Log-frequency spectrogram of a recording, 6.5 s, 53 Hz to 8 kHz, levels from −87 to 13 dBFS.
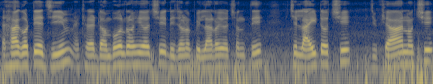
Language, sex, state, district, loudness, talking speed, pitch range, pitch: Odia, male, Odisha, Khordha, -17 LUFS, 140 wpm, 145-175 Hz, 165 Hz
